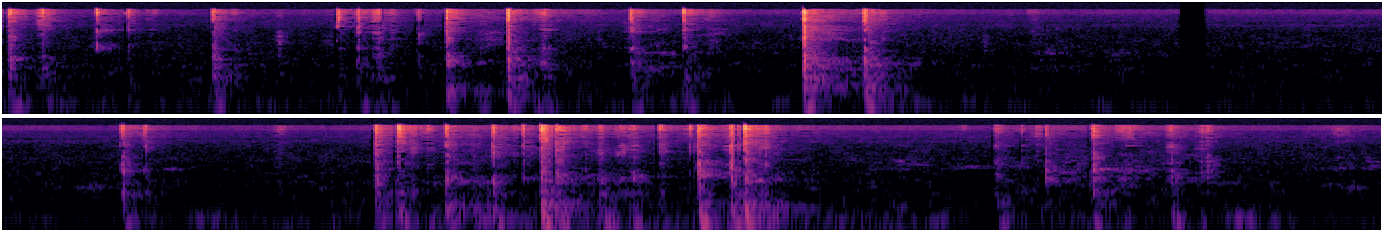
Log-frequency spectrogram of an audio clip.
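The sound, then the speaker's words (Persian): Quick bursts of computer keyboard typing mixed with sharp mouse clicks as someone closes and reopens a website, fairly quiet, arriving in irregular clusters separated by a short pause of near silence. “حالا ببندم از رو همین کلیک بکنم که مطمئن بشم بازه.”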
